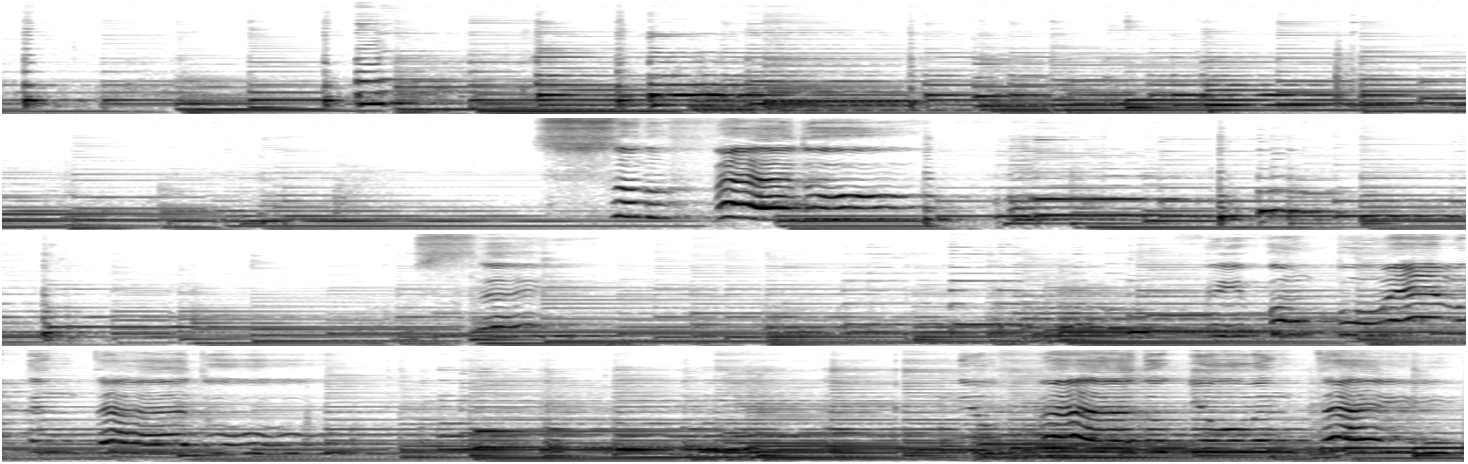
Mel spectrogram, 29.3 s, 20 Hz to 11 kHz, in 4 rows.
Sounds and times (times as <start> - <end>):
Music: 0.0 - 29.2
Female singing: 10.0 - 12.2, 16.7 - 17.6, 20.6 - 23.7, 26.7 - 29.2.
